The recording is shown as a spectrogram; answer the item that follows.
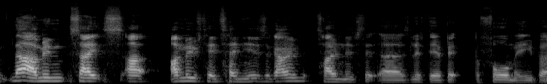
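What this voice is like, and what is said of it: North London English accent. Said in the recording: “I'm from North London, hence the accent.”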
